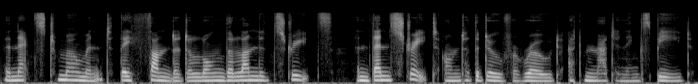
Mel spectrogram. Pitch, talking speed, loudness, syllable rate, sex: 175 Hz, 170 wpm, -20 LUFS, 4.2 syllables/s, female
